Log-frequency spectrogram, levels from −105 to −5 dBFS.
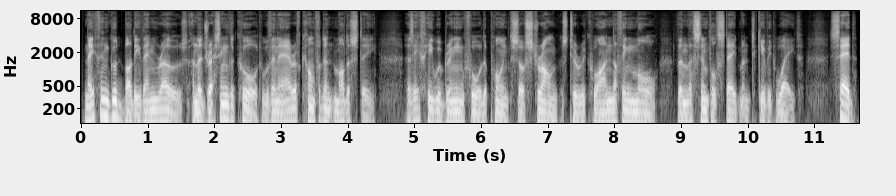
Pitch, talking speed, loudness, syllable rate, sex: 90 Hz, 195 wpm, -19 LUFS, 5.4 syllables/s, male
